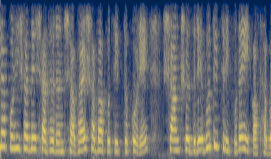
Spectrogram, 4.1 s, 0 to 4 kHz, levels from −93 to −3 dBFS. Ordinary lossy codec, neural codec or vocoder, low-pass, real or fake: Opus, 16 kbps; none; 3.6 kHz; real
